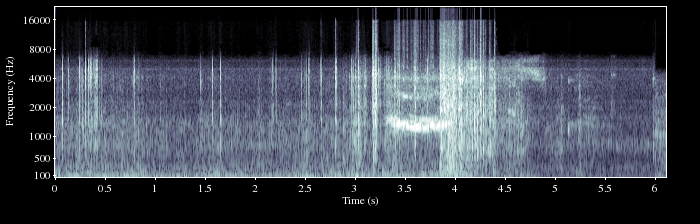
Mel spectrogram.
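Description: Car cabin engine and road noise picked up by a dashcam, with scattered sharp clicks. About three seconds in comes the loudest sound, a squeal held for about a second over a burst of noise, after which the noise drops away.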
